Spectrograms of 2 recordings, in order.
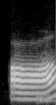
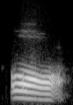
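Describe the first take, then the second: First: The vowel is an open, unrounded 'ah'. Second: The vowel is a rounded 'aw'. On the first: The speaker calls it wrong. "It's not ah" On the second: The speaker calls it right. "it's awe"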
